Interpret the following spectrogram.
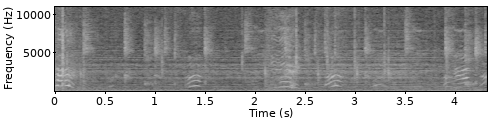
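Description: Dramatic film background music with a low, steady pulse. Over it a woman gives about four short cries, each rising and then falling in pitch, during a struggle.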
